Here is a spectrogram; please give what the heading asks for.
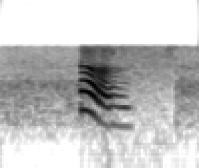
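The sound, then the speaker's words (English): A dog gives one short, high yelp that slides downward in pitch, standing out briefly over a low, steady background murmur. “My dog says, show's over.”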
